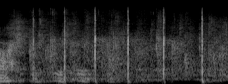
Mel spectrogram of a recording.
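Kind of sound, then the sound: human body sound, hand clapping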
